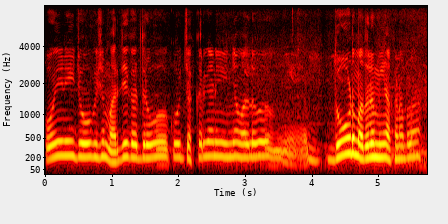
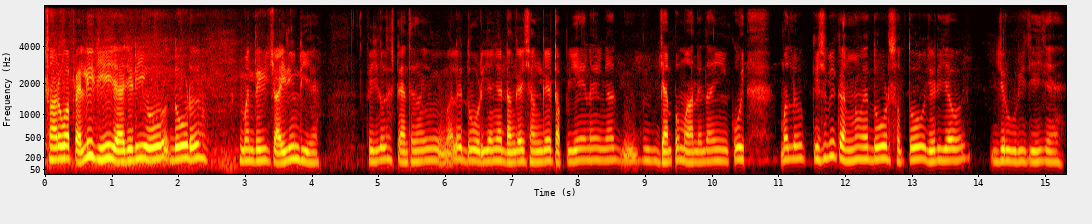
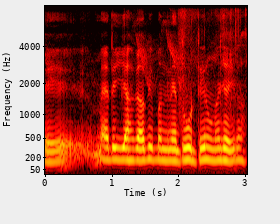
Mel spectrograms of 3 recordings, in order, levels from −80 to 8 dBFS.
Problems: constant background noise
